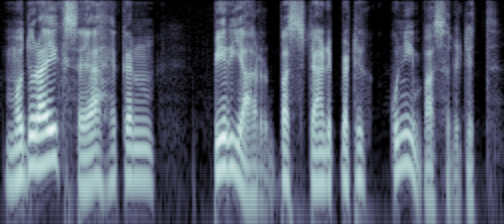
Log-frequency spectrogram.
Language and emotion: Kashmiri, neutral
